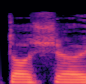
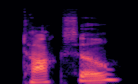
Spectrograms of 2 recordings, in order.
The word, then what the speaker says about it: Toxo: And another project, I think this is your subsequent project called uh Toxo. I think that's how you Toxo, pronounce it. that's this one. Tosho?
